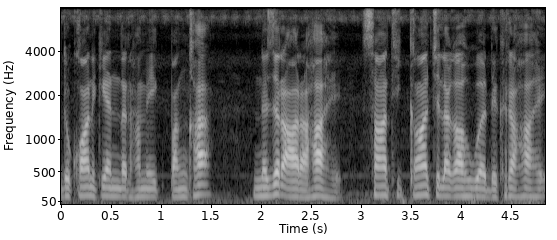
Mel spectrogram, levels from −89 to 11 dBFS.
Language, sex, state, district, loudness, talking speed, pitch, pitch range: Hindi, male, Chhattisgarh, Korba, -20 LUFS, 225 wpm, 130 Hz, 120-140 Hz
